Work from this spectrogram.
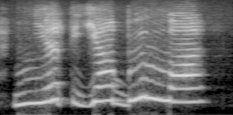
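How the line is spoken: Hysterical shriek. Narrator (Russian): Взвизгнула истерически Марси

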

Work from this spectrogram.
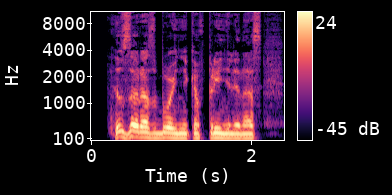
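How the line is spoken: Laughing. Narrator (Russian): смеясь сказал Зых

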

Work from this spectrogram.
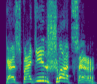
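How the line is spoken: Furious roar. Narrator (Russian): взревел господин Шнитлих, окончательно потеряв самообладание

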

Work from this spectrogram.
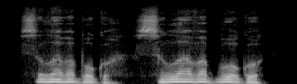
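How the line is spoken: Breathless hoarse repetition. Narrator (Russian): Павел Отлучный задыхался и хрипло повторял

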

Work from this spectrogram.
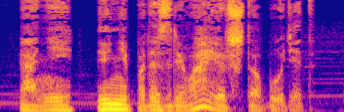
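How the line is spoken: Whisper. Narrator (Russian): прошептал Искарал Прыщ

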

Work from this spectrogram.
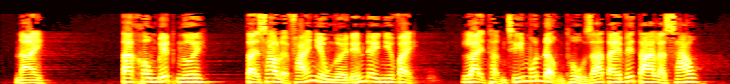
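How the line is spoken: Raised voice. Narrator (Vietnamese): Lâm Phàm cao giọng nói

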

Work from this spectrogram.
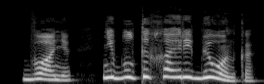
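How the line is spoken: Pleading. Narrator (Russian): взмолилась Рина

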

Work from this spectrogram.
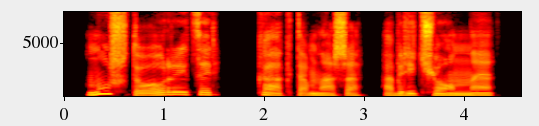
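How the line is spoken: Mocking singsong drawl. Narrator (Russian): Нараспев протянул бывший и, усмехнувшись

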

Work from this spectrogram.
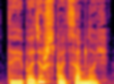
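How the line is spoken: Soft question. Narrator (Russian): спросила она мягко

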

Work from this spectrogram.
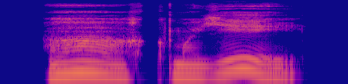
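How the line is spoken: Relieved exhale. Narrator (Russian): С облегчением выдохнула

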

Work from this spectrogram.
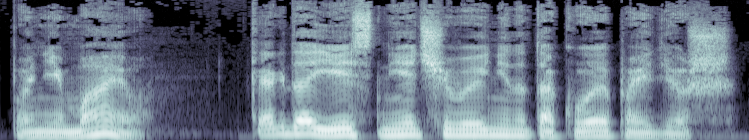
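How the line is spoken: Gloomy. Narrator (Russian): мрачно ответила Ангелина

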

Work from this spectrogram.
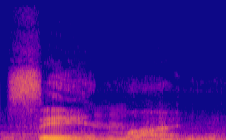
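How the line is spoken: Whisper. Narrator (Russian): прошептал Фулгрим

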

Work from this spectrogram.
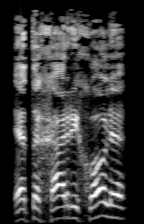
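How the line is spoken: Shout. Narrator (Russian): прокричала Катрина

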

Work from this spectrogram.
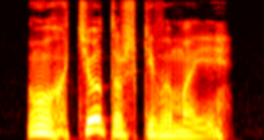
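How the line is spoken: Muttered. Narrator (Russian): пробормотал он

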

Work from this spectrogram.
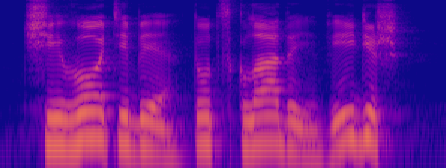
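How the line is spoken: Stern shout, watchman. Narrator (Russian): строго выкрикнул сторож

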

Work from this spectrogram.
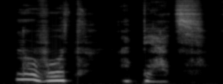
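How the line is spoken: Genuine sigh. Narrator (Russian): Неподдельно вздохнул он

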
